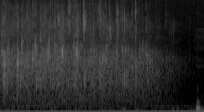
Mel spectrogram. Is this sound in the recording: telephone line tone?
no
